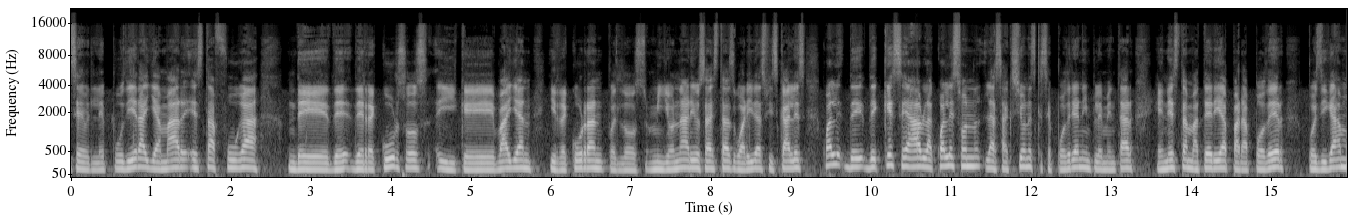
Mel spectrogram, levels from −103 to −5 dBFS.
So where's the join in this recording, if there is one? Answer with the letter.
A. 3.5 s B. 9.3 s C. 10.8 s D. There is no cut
D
